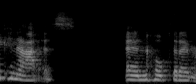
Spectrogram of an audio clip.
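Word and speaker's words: Canatis: name is Gregory W I think it's pronounced canis okay it's CA n a t i s okay I thought canus but I listened to a podcast that said canis okay so I'm gonna say cantis and hope that I'm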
